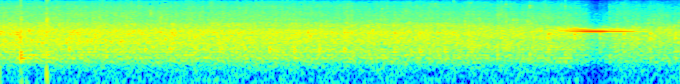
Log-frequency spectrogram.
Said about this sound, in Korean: 한번 마지막으로 격려 박수 한번 쳤으면 좋겠습니다.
